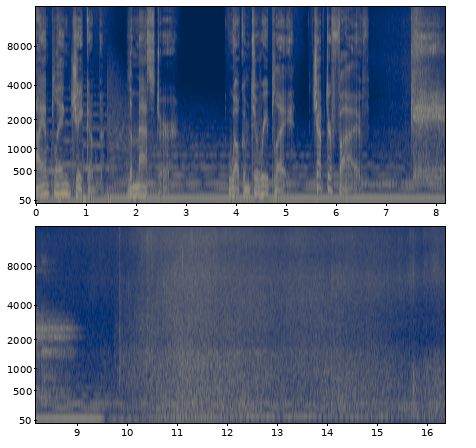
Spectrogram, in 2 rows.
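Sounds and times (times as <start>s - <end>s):
speech: 0.1s - 2.8s, 3.8s - 6.7s, 7.5s - 7.8s
ocean waves breaking on shore: 7.0s - 16.3s.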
